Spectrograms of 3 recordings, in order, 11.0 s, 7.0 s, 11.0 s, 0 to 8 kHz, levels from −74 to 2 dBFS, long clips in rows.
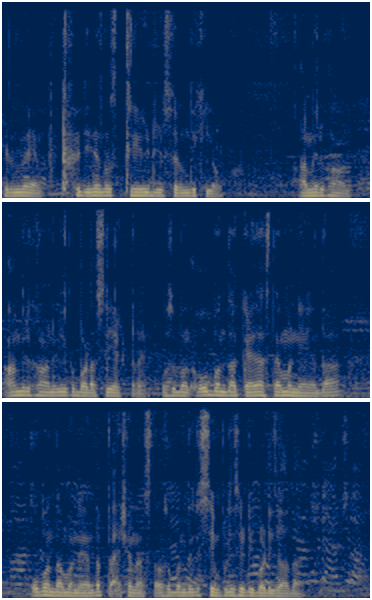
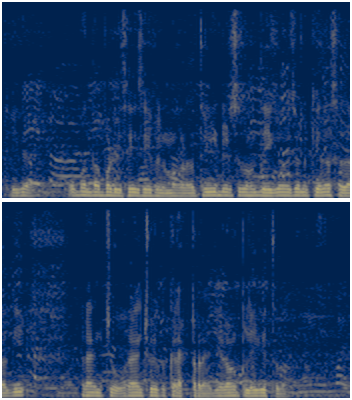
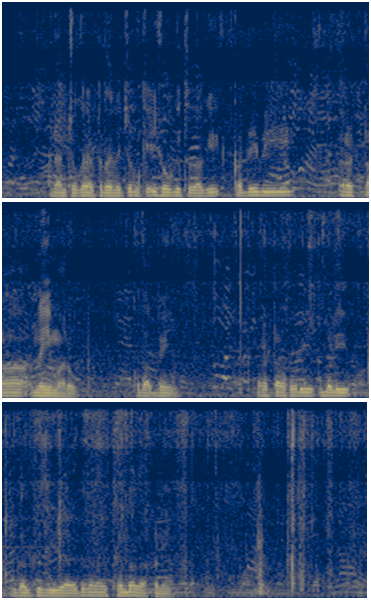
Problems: constant background noise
